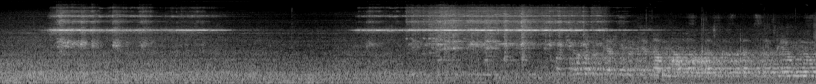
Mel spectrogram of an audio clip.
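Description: A train rolls along the rails with a steady low rumble, high metallic wheel squeals rising and fading in waves over the top, fairly loud throughout.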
